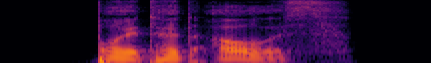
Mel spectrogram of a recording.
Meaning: inflection of ausbeuten: 1. second-person plural present 2. second-person plural subjunctive I 3. third-person singular present 4. plural imperative
- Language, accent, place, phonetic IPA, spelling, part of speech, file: German, Germany, Berlin, [ˌbɔɪ̯tət ˈaʊ̯s], beutet aus, verb, De-beutet aus.ogg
